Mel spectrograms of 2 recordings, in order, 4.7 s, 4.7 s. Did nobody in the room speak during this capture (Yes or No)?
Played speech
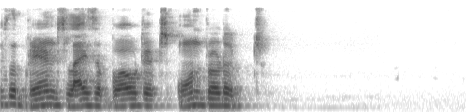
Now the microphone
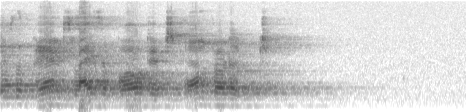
Yes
